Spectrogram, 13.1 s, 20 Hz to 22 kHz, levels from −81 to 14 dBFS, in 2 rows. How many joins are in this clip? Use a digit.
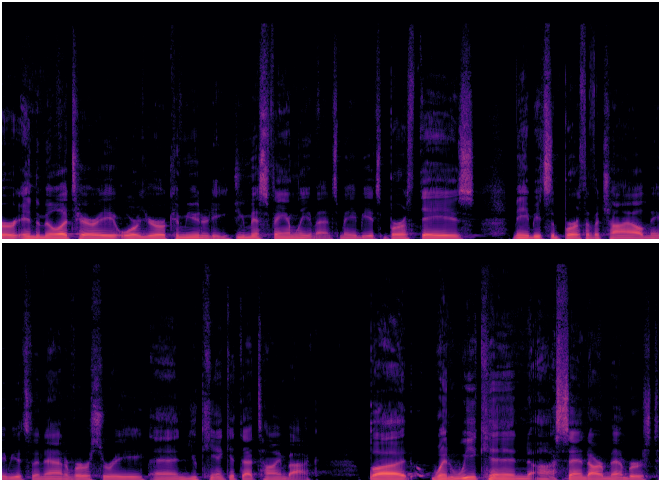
2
